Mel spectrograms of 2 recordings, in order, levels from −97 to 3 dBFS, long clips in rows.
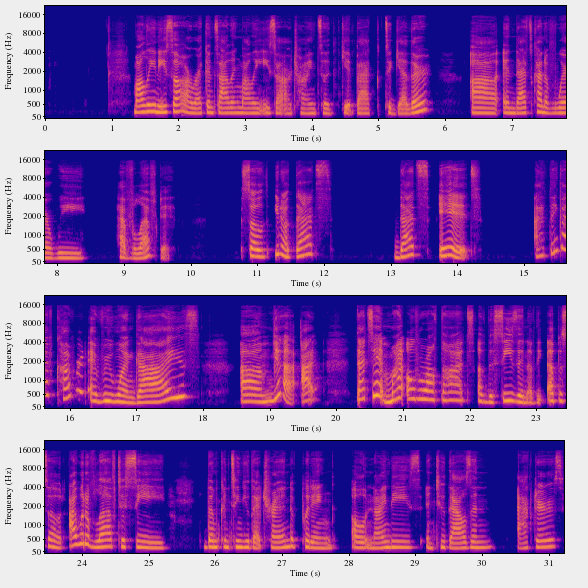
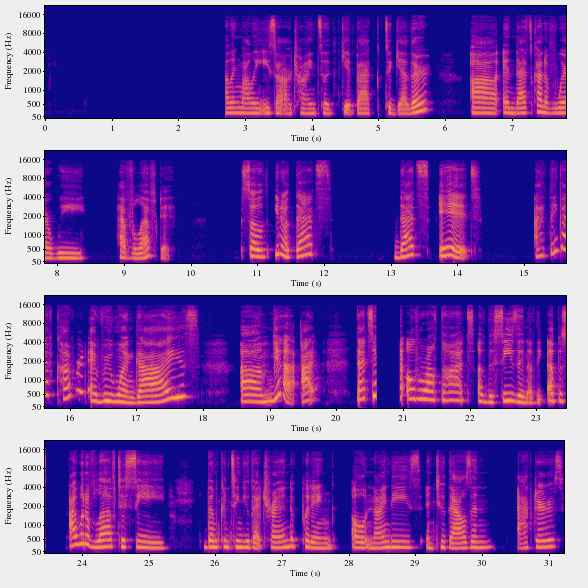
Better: first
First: none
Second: audio cutting out; at 0.5 s for 2 s, at 21 s and at 23 s

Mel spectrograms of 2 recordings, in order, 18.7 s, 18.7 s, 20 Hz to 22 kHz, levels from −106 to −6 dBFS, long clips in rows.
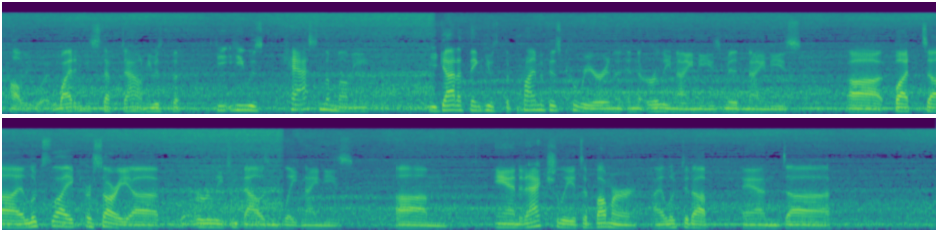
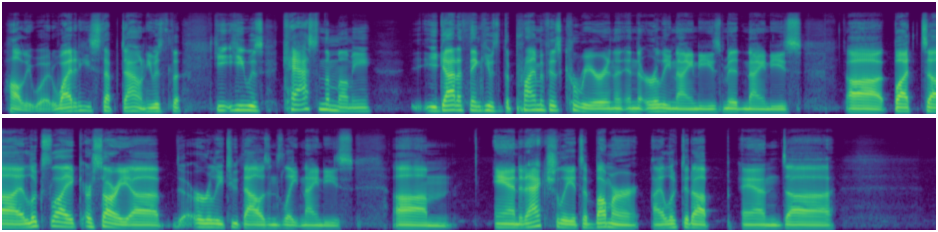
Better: second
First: hiss; loud; throughout; 5 dB below the speech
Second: none

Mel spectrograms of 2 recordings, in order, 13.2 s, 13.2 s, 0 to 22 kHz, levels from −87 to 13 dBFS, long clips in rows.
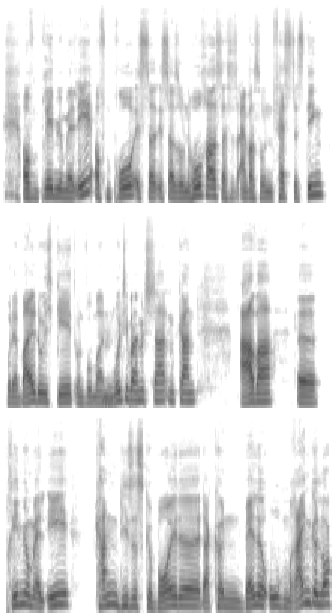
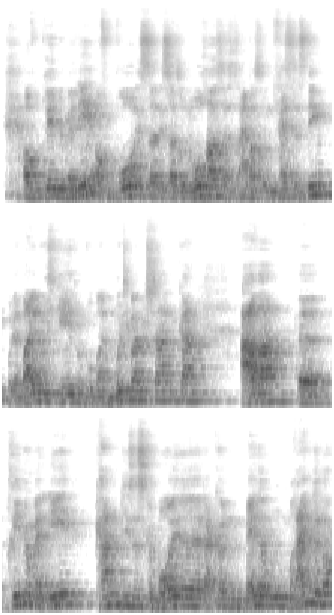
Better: first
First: none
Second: room echo; noticeable; dies away in 0.6 s // off-mic speech; far

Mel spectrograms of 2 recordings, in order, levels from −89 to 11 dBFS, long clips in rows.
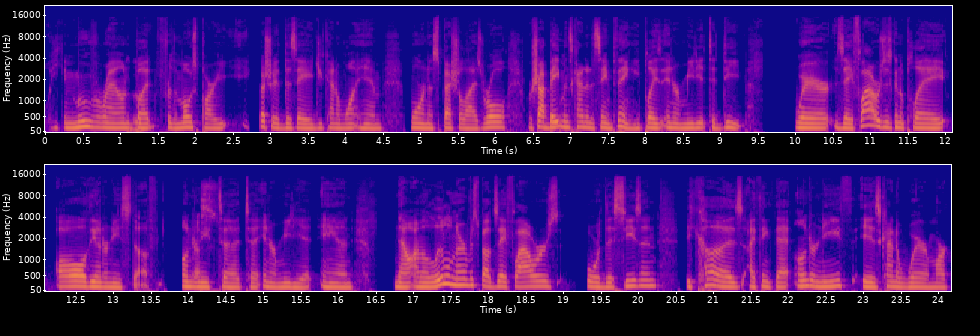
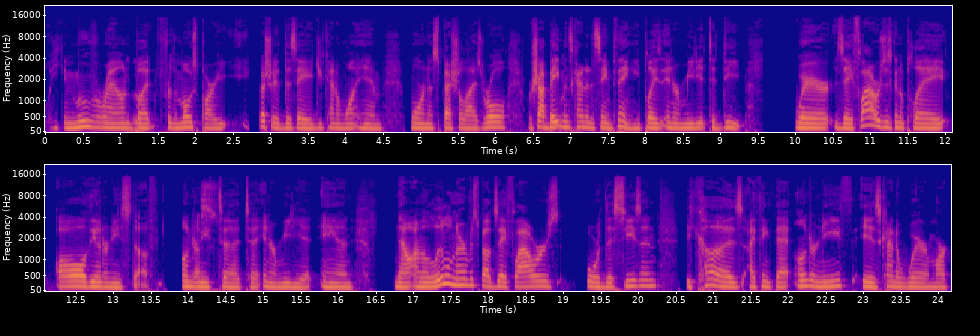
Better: neither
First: none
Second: none

